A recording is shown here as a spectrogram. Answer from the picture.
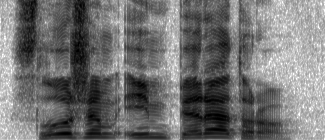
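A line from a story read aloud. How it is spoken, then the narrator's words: Guards barking in unison. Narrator (Russian): Рявкнули стражники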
